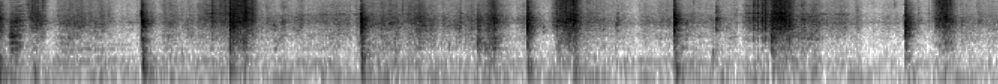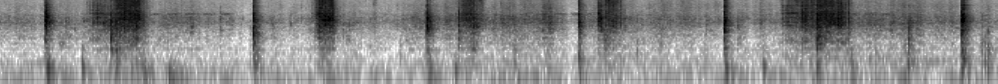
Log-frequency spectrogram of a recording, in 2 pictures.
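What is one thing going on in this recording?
A machete chops into a coconut husk with sharp, repeated knocks.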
